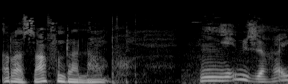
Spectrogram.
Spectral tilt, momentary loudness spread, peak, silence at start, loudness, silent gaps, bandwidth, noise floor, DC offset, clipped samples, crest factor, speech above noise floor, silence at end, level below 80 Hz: -6 dB/octave; 13 LU; -12 dBFS; 0 s; -29 LUFS; none; 11 kHz; -55 dBFS; under 0.1%; under 0.1%; 18 dB; 26 dB; 0 s; -58 dBFS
